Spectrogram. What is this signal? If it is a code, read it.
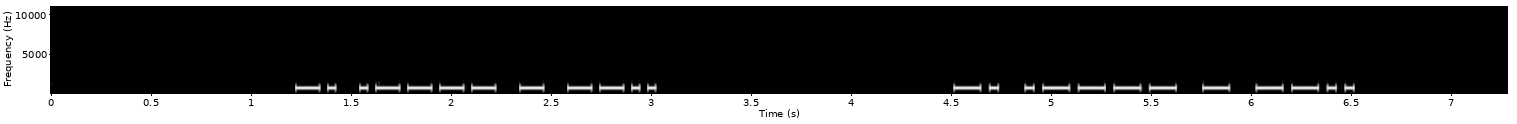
Morse code, heard as a keyed tone, about 28 wpm, 700 Hz. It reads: N1TZ N1TZ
